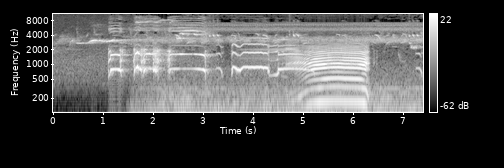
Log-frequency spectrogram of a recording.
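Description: Rooster crowing in a series of short calls for the first few seconds, then a cow's single long moo about five seconds in, with more rooster calls starting near the end.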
